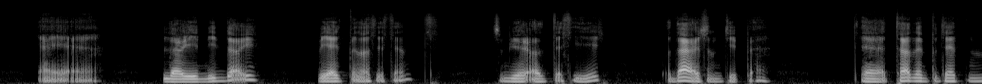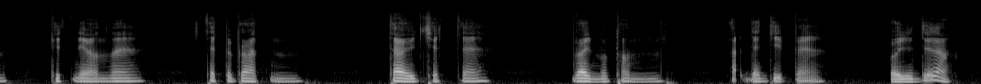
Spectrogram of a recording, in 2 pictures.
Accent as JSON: {"language": "Norwegian", "region": "Innlandet", "country": "Norway", "said": "Jeg er politiker og fra Valdres i Oppland. Jeg er bondesønn."}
